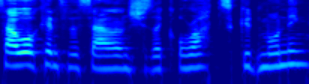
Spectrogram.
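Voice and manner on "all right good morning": put-on South African accent. Retelling how a South African woman greeted the speaker at the salon: South African accent. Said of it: "I'm gonna try and do her accent".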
